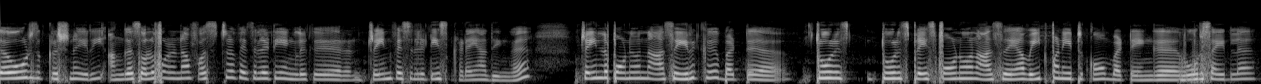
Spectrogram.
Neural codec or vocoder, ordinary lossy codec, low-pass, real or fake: none; none; none; real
